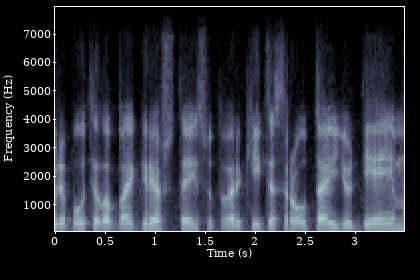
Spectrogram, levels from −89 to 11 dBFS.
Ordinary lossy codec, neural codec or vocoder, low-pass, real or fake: Opus, 24 kbps; codec, 16 kHz, about 1 kbps, DyCAST, with the encoder's durations; 7.2 kHz; fake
